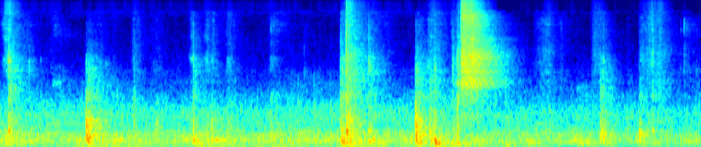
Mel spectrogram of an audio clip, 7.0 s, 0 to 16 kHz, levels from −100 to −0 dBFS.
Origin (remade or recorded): recorded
